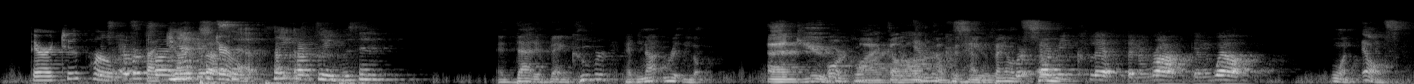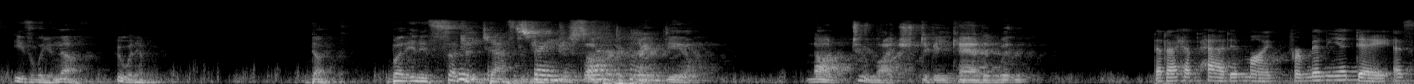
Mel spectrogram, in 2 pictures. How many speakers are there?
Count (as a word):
five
